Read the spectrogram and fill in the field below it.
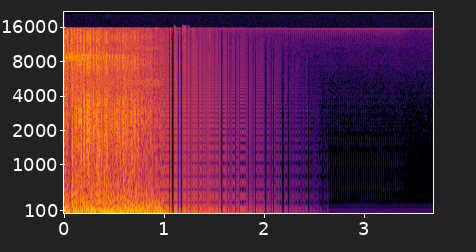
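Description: Video game gunfire blasts loudly, then rings out and fades.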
